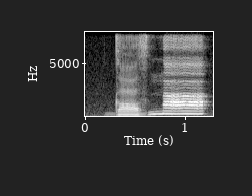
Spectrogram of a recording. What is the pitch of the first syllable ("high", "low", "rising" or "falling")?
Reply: low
